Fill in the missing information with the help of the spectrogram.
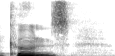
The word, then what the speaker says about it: Kunz: So did our next band leader, Charlie Coons, who was born in Allentown, Pennsylvania in 1896.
